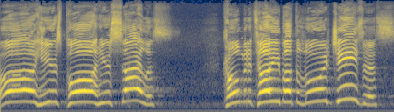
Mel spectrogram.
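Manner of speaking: mock, very high, loud, scoffing taunt. Retelling how a demon-possessed woman heckled Paul and Silas, retelling a mocking heckle. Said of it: "and she was mocking".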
